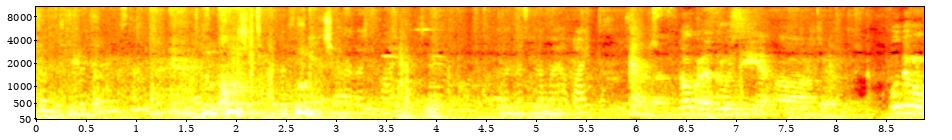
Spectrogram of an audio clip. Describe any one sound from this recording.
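A crowd murmurs and talks nearby.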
